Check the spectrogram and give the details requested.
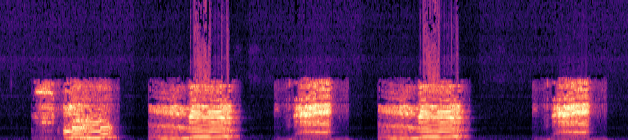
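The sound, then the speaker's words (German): A string of five loud farm animal calls from an animal-sounds file, opening with a donkey's bray, each a drawn-out harmonic cry separated by brief pauses, with no voices present. “Als erstes kommt ja der Esel, der soll eine Textmarke bekommen.”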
